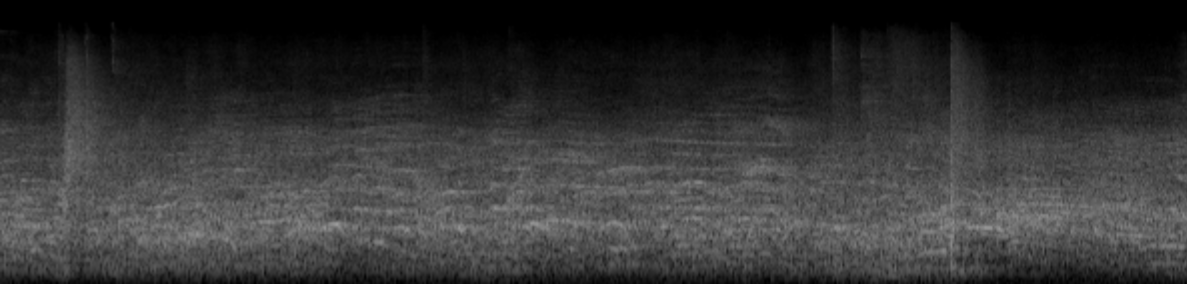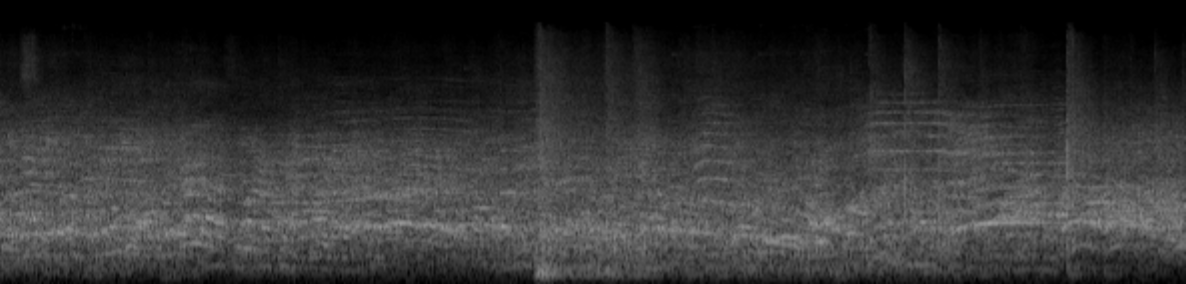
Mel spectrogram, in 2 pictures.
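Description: A crowd chatters and cheers in a large echoing hall.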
